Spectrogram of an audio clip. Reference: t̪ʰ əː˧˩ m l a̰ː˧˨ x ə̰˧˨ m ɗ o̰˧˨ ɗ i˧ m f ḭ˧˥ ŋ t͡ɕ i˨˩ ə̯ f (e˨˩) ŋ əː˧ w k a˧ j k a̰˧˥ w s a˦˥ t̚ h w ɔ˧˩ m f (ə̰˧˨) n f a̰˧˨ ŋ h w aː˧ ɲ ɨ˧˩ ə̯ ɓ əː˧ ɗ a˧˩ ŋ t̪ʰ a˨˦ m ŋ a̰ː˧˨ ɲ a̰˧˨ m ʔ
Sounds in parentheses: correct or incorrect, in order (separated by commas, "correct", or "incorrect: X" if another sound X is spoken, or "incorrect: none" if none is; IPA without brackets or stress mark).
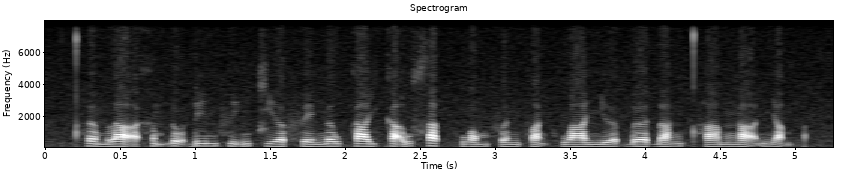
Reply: correct, incorrect: ə˨˩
